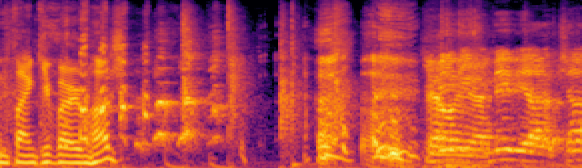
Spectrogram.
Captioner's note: group and Crew laughing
